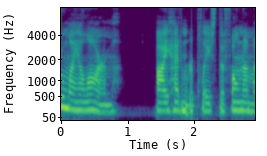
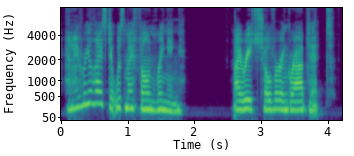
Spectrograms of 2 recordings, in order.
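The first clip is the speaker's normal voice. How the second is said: plain reading voice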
